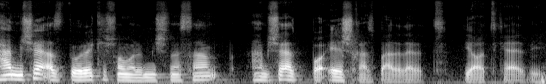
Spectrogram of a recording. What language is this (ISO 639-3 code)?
fas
